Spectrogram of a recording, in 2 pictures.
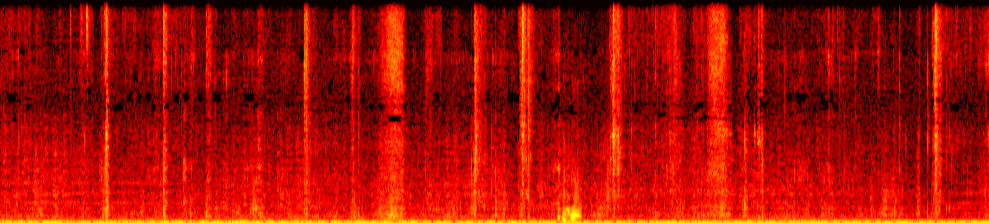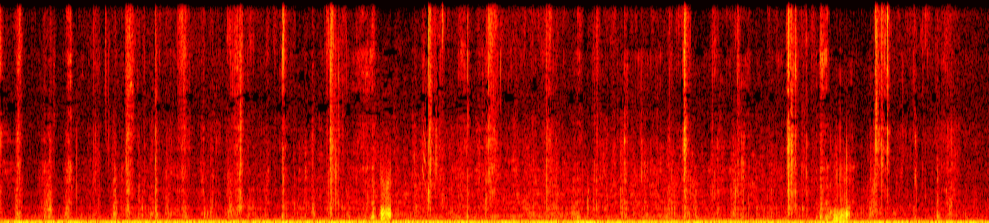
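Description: Close-miked chewing of soft pan-fried dumplings: wet, sticky mouth clicks and smacks at an uneven pace, over a steady low hum. Three brief hums from the throat, about six, fourteen and eighteen seconds in.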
